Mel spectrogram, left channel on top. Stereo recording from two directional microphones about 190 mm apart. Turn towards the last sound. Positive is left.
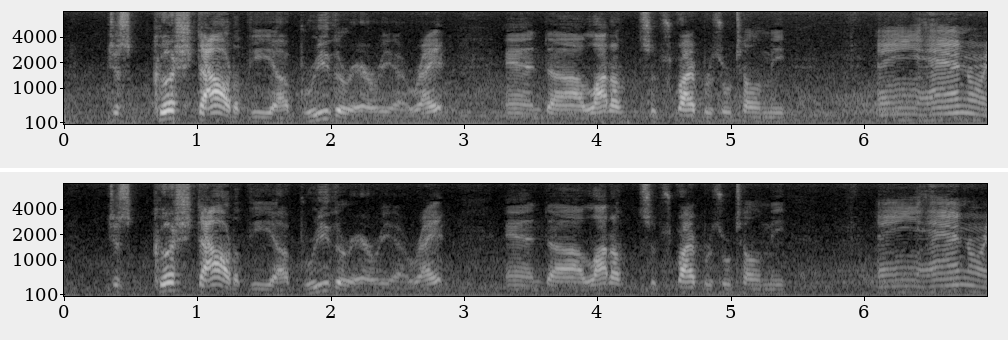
turn(degrees=0)  # may be behind; listen again after turning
